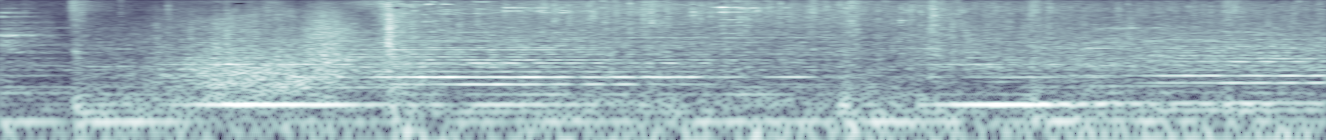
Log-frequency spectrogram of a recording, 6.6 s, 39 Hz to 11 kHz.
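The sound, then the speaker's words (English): A small model car engine runs continuously, a loud buzzing motor drone with steady pitch and a slight rattle, with no one talking. From a Far Cry 6 trailer, where the model car is on fire. “Yeah, hey, it's that model car, but on fire.”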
